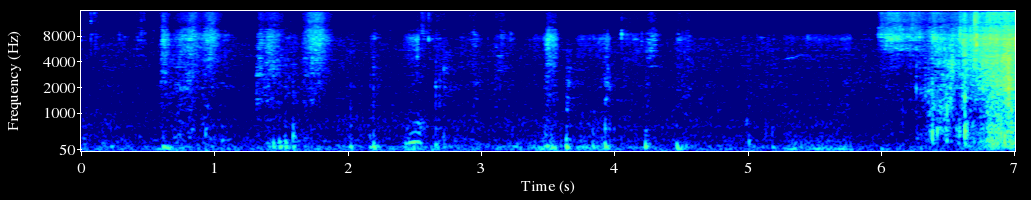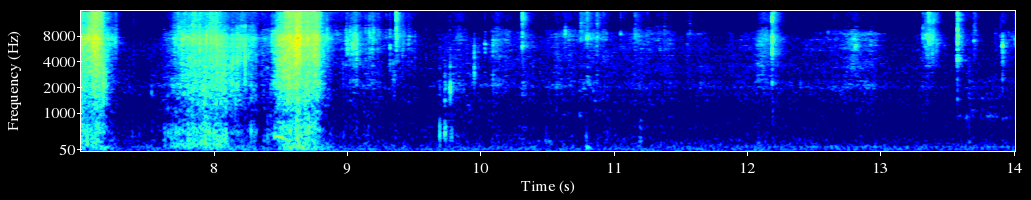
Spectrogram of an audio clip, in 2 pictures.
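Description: Near silence with faint rustles, then three loud, close crunching and rustling bursts between about six and nine seconds in, the last the loudest. They come from a child in a padded snowsuit shifting and turning on snow.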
